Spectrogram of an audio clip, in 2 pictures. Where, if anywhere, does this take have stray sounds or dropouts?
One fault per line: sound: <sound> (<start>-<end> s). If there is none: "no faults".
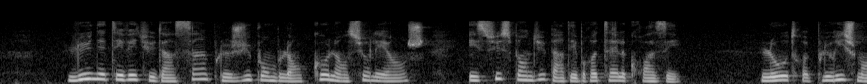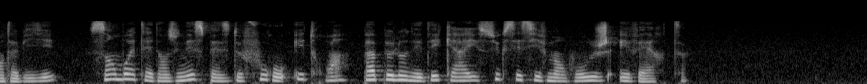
no faults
